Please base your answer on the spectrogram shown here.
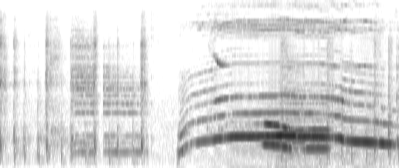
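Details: A Siberian Husky howls along to its favourite song, Gary Glitter's "Hey" song: a long, drawn-out howl that slides upward and holds steady over the music.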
